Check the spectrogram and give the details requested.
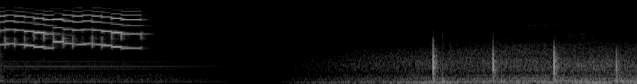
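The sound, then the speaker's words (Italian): Nico's mobile phone, lying on the desk, plays a loud, bright melodic ringtone for about a second and a half, then cuts off abruptly, leaving quiet background noise with a few sharp clicks. “È il cellulare di Nico.”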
